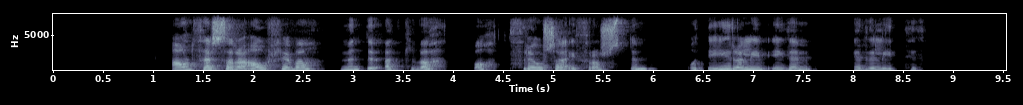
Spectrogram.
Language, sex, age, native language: Icelandic, female, 50-59, Icelandic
